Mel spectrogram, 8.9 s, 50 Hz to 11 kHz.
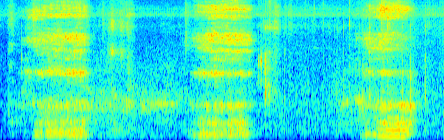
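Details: Adult man (father) caught snoring while asleep though he denies snoring: three loud, buzzing snores at a slow, steady breathing rhythm of about 19 a minute, with quieter breathing between.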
